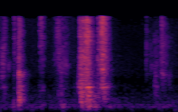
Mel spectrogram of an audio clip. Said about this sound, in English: It's just that I can barely hear him with the door open. So he decided to close the door.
